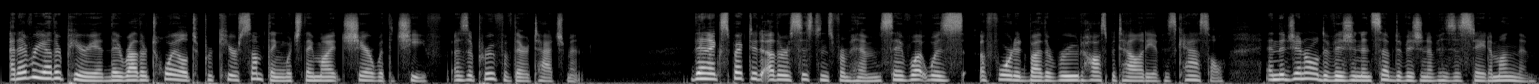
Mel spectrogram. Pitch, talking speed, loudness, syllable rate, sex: 195 Hz, 200 wpm, -20 LUFS, 6.4 syllables/s, female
